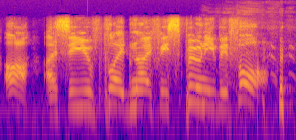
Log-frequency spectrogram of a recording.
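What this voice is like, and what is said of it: Imitated Australian accent. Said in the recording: “Great impression ... spot-on Australian impressions”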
